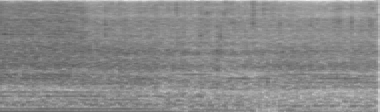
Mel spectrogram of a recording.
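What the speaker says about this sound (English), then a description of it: "The engine sounds good." A used wheel loader's diesel engine idles steadily with a low, continuous rumble, close and alone, with no voices over it.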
